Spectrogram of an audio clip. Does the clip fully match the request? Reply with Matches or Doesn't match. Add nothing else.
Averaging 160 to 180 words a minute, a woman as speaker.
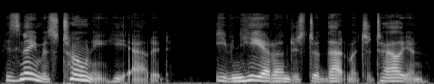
Matches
